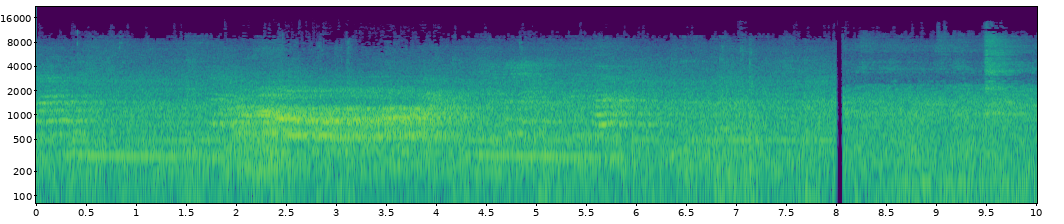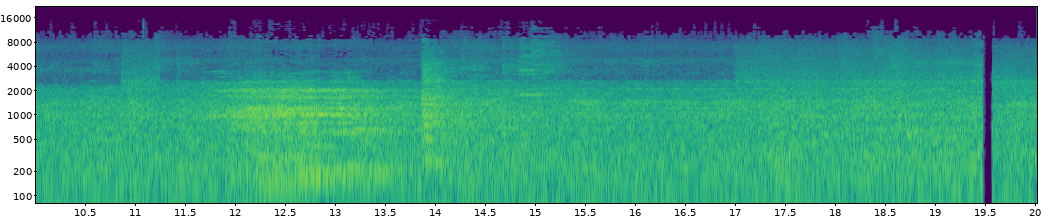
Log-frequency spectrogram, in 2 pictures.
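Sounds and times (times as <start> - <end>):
indistinct voices: 0.0 - 8.0, 10.8 - 15.4
low rumble of hall: 0.0 - 20.0.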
